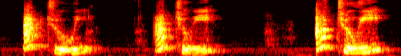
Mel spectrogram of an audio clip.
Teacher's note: when we're speaking quickly, that third syllable uh we just leave it out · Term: three or four syllables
